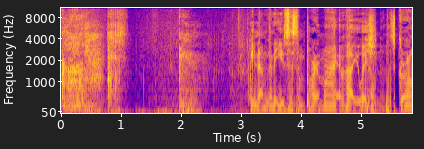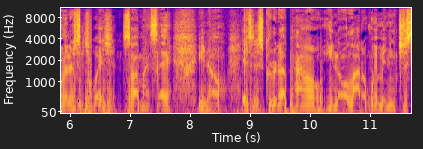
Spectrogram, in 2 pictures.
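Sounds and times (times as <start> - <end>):
person clearing throat: 0.0 - 1.2, 1.9 - 2.6
speech: 3.2 - 11.6.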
